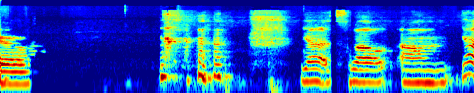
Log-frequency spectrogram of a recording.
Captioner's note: chuckles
